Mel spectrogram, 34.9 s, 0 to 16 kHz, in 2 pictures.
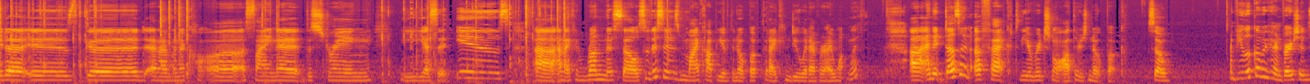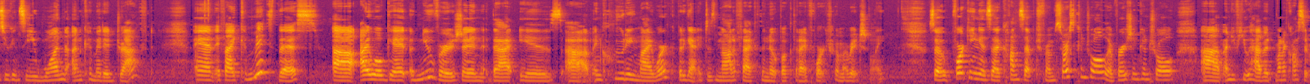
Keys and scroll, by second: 0.0-3.6 typing, 4.8-7.7 typing.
